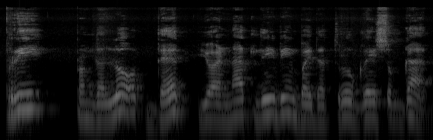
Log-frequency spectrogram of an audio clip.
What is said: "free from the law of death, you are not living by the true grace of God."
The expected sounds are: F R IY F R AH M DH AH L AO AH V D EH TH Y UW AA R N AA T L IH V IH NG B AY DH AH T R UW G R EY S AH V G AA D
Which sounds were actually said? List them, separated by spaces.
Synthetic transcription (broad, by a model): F R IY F R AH M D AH L AO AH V D EH T Y UW AA R N AA T L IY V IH NG B AY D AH T R UW G R EY S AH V G AA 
